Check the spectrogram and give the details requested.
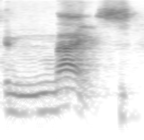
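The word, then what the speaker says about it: gneiss: the batting order is nice although it has a g at the beginning you only say it like nice like nice so it is a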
